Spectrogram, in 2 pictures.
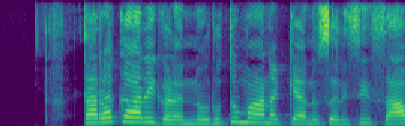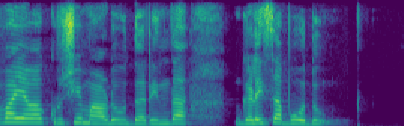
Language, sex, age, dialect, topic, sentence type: Kannada, female, 18-24, Mysore Kannada, agriculture, statement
